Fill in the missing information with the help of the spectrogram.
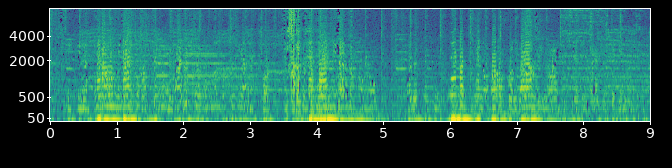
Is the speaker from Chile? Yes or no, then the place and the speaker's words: yes; Rancagua, O'Higgins, Chile; also born or lived in Valparaíso; Yo decidí venirme a Rancagua porque yo nací en Rancagua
